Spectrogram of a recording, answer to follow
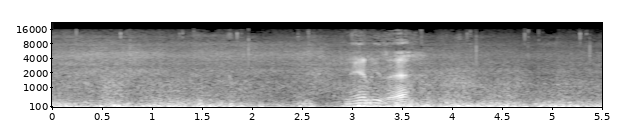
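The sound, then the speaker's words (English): Steady wind buffets the microphone, producing a loud, continuous low rumble throughout, with a person speaking briefly partway through over the gusty roar. “I shall sit down by the temporary sea pump and take in the breeze and be glad that I'm not bald.”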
